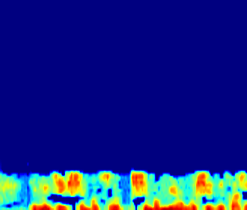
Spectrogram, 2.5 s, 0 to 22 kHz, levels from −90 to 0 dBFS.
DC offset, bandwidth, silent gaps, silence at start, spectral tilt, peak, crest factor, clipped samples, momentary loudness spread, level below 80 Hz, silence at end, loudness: under 0.1%; 4.2 kHz; none; 0 s; -11 dB/octave; -2 dBFS; 12 dB; under 0.1%; 5 LU; -56 dBFS; 0 s; -14 LUFS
